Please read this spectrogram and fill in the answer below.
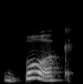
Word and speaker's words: book: So if I say book is a wood word, you'll understand how to say it.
